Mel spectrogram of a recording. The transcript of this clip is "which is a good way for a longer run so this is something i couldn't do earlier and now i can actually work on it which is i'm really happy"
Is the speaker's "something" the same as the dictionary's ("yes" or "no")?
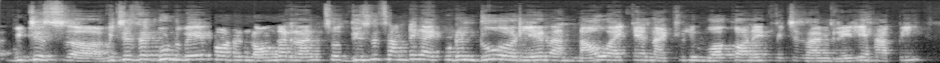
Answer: no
